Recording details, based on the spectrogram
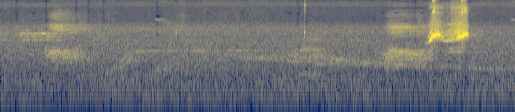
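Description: Galah (rose-breasted cockatoo) gives two quick, harsh, high screeches near the end after a quiet stretch with faint background noise.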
